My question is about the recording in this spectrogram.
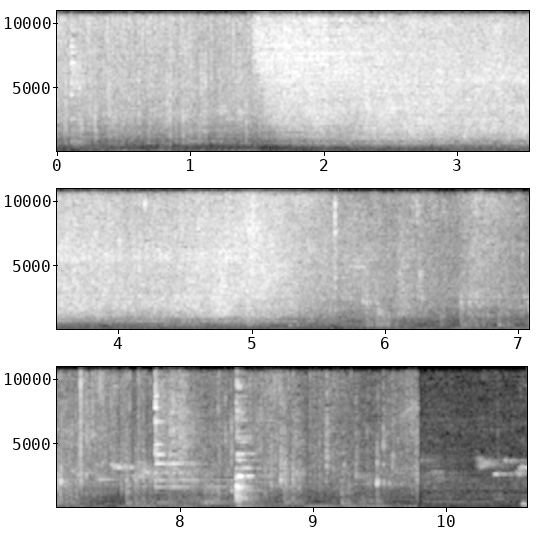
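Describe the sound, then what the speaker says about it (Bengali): Water poured into fried spices in a hot pan for a katla fish-head murighonto bursts into a loud, steady sizzle that runs for several seconds, then fades to softer crackling with scattered clinks and small utensil knocks. "মশলাটা ভাজা হয়ে গেছে, এখন আমি সামান্য জল দিয়ে দেব।"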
